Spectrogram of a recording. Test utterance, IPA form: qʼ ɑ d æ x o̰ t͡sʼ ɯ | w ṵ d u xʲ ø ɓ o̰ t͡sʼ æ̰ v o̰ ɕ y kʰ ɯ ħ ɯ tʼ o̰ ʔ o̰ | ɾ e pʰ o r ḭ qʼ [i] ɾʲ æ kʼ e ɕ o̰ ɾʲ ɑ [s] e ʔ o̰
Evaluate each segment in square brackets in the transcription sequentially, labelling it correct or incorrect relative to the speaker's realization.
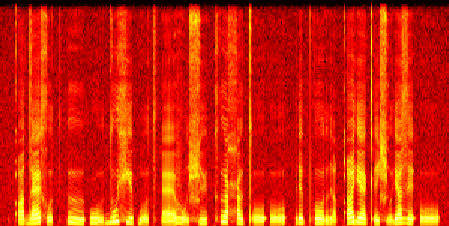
correct, incorrect: z

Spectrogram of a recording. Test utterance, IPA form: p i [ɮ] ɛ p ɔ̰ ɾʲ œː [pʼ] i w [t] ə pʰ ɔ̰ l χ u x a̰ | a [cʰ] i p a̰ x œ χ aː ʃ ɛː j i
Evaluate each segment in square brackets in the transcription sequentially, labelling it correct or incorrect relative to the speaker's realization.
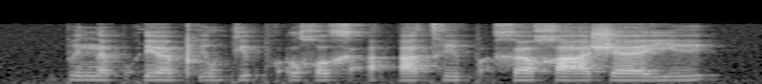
incorrect: n, correct, incorrect: kʲ, incorrect: tʰ

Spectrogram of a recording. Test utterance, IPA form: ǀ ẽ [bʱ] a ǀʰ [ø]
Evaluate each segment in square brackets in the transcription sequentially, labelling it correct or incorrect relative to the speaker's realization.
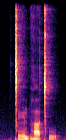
correct, incorrect: u

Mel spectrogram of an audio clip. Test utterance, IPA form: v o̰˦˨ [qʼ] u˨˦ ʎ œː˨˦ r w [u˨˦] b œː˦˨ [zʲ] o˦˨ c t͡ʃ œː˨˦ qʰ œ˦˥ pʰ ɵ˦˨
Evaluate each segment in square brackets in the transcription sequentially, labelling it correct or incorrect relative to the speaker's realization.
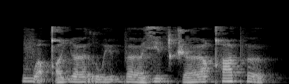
correct, incorrect: y˨˦, correct

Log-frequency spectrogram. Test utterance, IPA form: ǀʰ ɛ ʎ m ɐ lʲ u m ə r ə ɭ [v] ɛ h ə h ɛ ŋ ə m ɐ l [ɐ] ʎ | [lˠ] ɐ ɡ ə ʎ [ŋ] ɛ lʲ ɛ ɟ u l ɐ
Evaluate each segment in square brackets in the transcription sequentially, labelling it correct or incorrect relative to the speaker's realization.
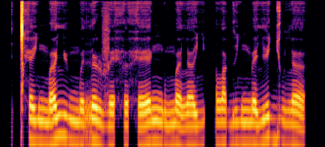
correct, correct, correct, incorrect: m

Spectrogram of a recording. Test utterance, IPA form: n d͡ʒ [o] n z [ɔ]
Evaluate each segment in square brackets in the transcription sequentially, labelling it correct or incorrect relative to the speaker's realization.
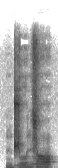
correct, correct

